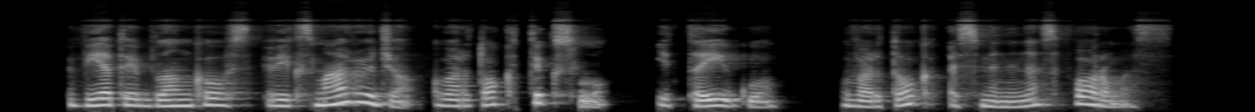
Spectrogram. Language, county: Lithuanian, Vilnius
